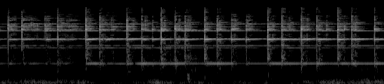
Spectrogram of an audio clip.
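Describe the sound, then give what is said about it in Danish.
A hand bell rung to get things started, its bright metallic strikes coming many times in a quick, steady, even rhythm, each one ringing on briefly before the next. “Åh, og jeg har helt glemt at ringe med klokken. Ellers kommer vi ikke i gang.”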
